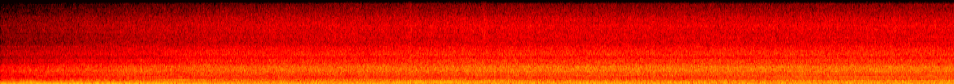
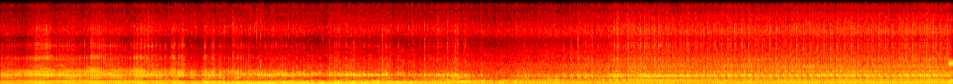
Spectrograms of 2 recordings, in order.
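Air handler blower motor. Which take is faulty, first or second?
second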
